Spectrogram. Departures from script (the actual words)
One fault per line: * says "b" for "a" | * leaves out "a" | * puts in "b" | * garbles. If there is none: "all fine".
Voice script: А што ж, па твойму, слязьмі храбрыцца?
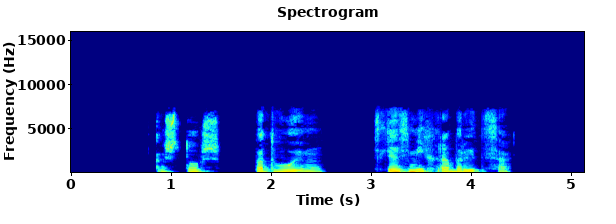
all fine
